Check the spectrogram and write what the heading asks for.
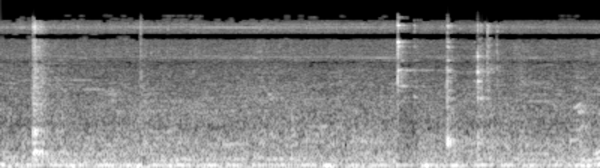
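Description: Metal spades clinking and scraping on a frozen stone slab as ice cream is mixed with toppings. There are a few sharp clinks, one about a quarter second in and a cluster near the end, over a steady low hum of shop noise.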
